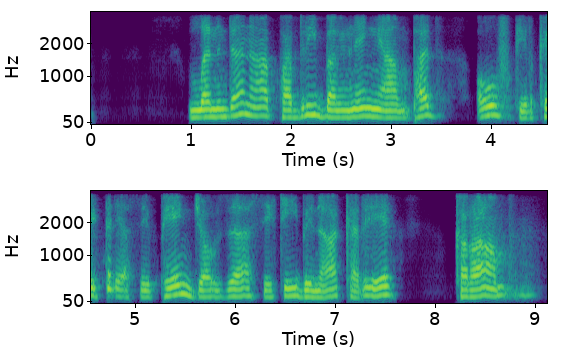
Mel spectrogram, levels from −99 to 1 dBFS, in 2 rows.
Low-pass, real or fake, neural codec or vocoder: 3.6 kHz; fake; codec, 16 kHz in and 24 kHz out, 0.4 kbps, LongCat-Audio-Codec, fine tuned four codebook decoder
